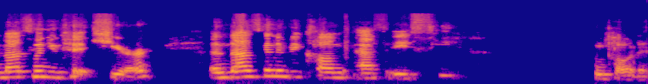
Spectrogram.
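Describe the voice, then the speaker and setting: A woman at a fairly high pitch and moderate pace, an ordinary speaking voice with lively intonation. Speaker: professor. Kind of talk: lecture.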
